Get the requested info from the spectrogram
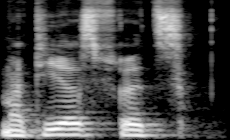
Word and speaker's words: Matthias Fritz: My name is Matthias Fritz.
